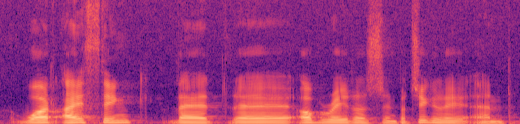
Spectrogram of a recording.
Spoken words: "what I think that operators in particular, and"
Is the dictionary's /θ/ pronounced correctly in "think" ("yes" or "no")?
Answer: yes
